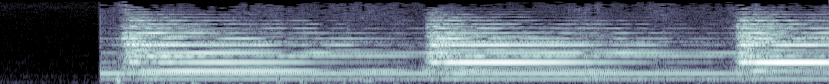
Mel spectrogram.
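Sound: abbey church bells ringing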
